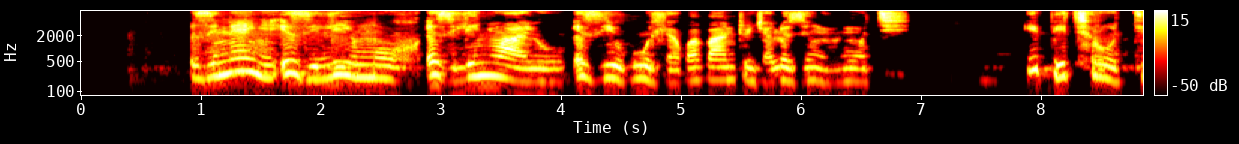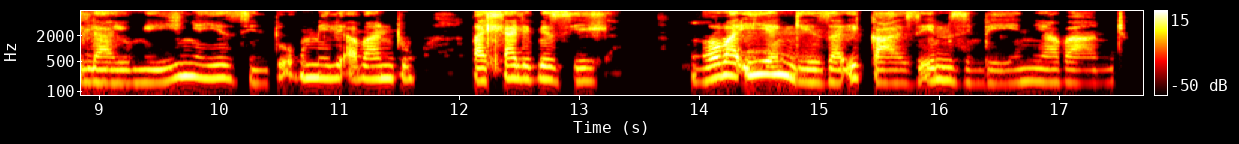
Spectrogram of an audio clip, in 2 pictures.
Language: North Ndebele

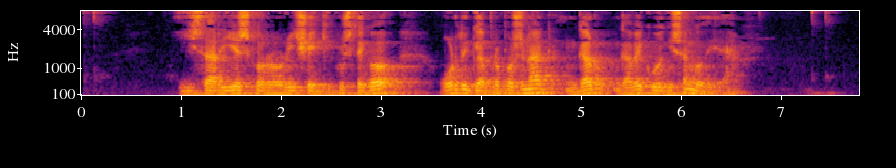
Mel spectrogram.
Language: Basque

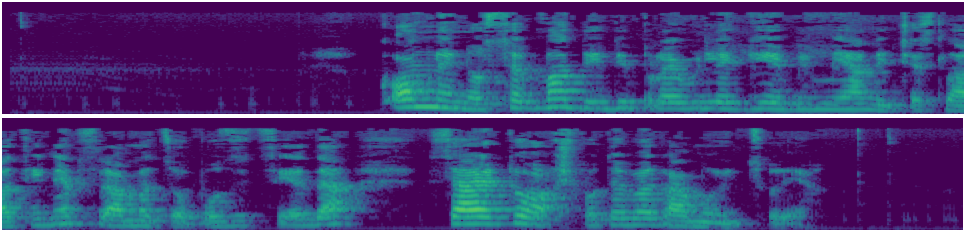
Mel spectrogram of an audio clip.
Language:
Georgian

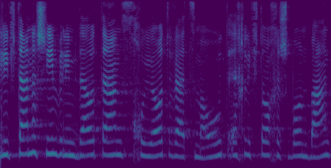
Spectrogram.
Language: Hebrew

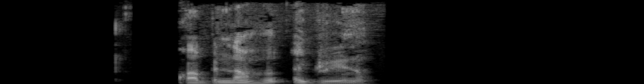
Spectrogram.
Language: Akan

